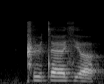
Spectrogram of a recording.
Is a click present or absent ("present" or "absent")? present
